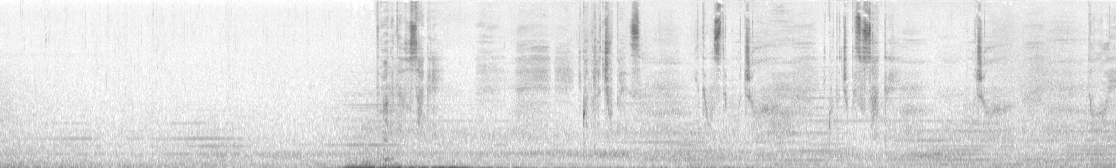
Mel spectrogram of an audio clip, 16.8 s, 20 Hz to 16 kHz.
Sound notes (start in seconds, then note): 5.8 whispering in spanish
